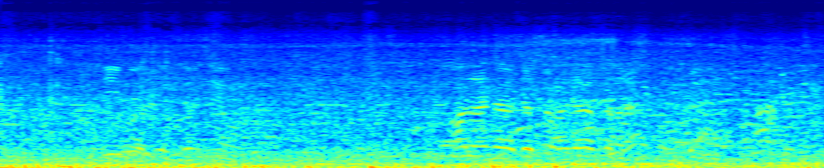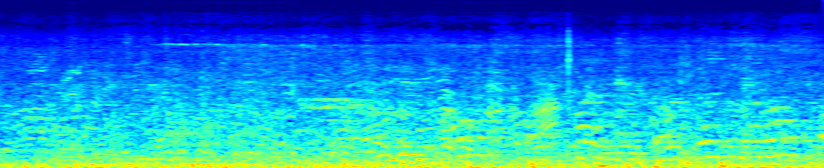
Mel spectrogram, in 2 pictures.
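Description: Busy street ambience: people talking close by over a steady low rumble of vehicle traffic.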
